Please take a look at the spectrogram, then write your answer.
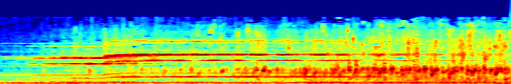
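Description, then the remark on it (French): Steady bubbling and churning water in a basin full of water builds up and grows busier after a couple of seconds, under sustained eerie, whale-like tones that glide upward and a low constant hum. “C'est vrai, sorcier Fifion, il y a des bulles dans l'eau.”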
